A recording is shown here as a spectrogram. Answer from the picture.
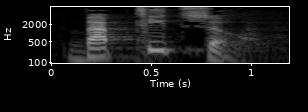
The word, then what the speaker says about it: baptizo: And that is Greek for baptize. It's pronounced baptizo.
